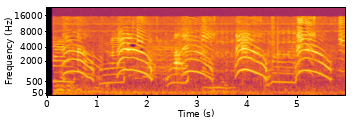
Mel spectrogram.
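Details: White domestic cat meowing repeatedly: about five drawn-out, arching meows in quick succession, each rising then falling, with shorter, flatter, lower tones between them.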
